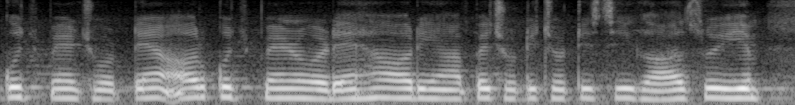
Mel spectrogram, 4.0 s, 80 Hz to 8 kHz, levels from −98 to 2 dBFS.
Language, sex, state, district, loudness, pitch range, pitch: Hindi, female, Uttar Pradesh, Lalitpur, -17 LUFS, 210-225 Hz, 220 Hz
